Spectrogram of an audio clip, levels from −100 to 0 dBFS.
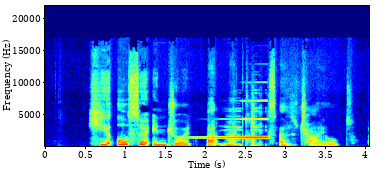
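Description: From 1.62 s to 2.84 s the speech is overtaken by loudspeaker feedback squeal: a microphone is hearing the loudspeaker it drives, and at 1.4 kHz the loop gain tops one, so that frequency keeps reinforcing itself. It swells over roughly a second into a piercing single tone that ends up louder than the speech, by something like 5 dB. That gradual self-driven build-up at one pitch sets it apart from a steady interfering whistle or hum, which would start at full strength.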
